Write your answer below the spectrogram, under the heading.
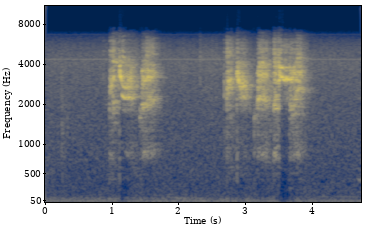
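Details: On 16 May 2010, a two-year-old female grey parrot utters grating, broadband squawks in two clusters, a pair and then three close-set calls, over a faint steady hum.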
